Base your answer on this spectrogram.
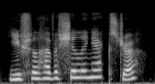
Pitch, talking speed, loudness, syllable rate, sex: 280 Hz, 230 wpm, -17 LUFS, 6.5 syllables/s, female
